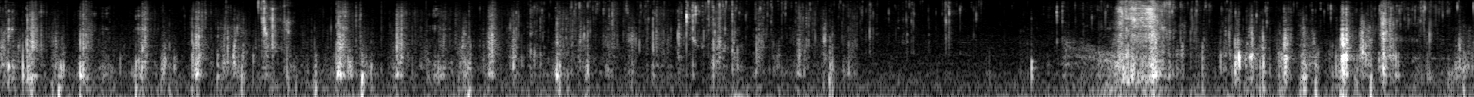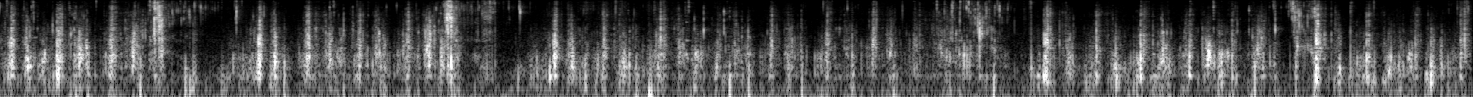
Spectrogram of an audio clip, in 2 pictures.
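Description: Close-miked chewing of spicy chewy cold noodles (jjolmyeon) with bean sprouts: wet chewing and crunching, many small rapid clicks. About eleven seconds in comes a longer, louder mouthful sound as a fresh bite of noodles is taken.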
